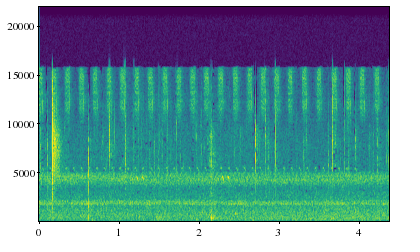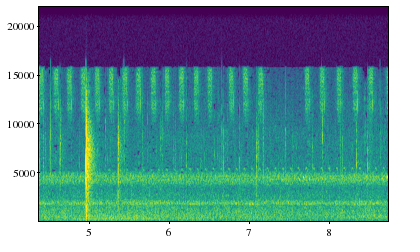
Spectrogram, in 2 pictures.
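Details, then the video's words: Crickets trill steadily and shrilly on a summer night, a seamless high drone, broken by scattered ticks and two loud snaps from a crackling campfire. "Summer Night Crickets & Crackling Fire"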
